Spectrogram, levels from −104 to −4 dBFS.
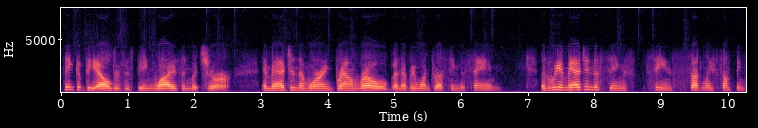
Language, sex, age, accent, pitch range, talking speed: English, female, 50-69, American, 180-210 Hz, 150 wpm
